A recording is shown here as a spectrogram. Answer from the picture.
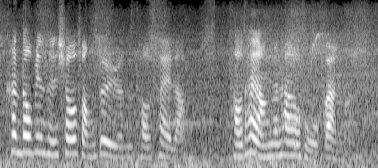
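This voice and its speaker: Ordinary pitch variation carries the speech at a moderate pace. Loud background noise sits in a dry sound with no echo. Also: woman. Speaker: travel vlogger. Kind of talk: casual vlog chat. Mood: cheerful, curious. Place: street. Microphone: phone near.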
